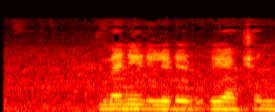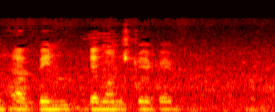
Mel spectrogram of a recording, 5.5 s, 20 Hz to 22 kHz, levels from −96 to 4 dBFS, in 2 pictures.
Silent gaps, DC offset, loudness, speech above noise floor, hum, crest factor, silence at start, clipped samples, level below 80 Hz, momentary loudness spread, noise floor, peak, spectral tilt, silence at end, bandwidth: none; under 0.1%; -27 LUFS; 22 dB; none; 22 dB; 0.05 s; under 0.1%; -54 dBFS; 22 LU; -49 dBFS; -8 dBFS; -6 dB/octave; 0 s; 11 kHz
